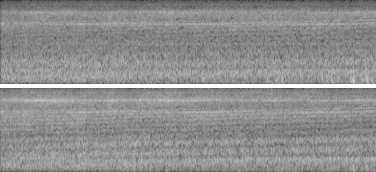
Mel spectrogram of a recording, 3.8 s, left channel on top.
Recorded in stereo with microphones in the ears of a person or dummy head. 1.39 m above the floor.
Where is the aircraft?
55° right (ahead or behind); by 3.8 s 45° right (ahead or behind).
